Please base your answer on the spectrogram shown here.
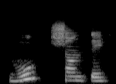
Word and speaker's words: vous chantez: Con vous, la E siempre suena. Ustedes cantan o usted canta, se dice, se pronuncia vous chantez.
